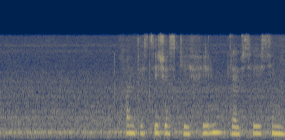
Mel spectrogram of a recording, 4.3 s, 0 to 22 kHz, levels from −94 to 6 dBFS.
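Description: No technical faults can be heard in the speech.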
